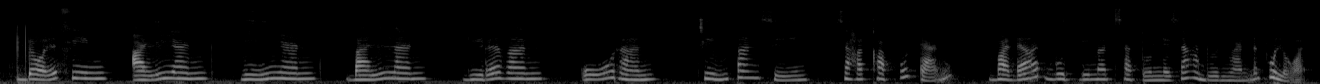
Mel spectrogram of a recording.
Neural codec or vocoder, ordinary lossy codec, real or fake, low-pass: codec, 44.1 kHz, 2.6 kbps, SNAC; none; fake; 14.4 kHz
